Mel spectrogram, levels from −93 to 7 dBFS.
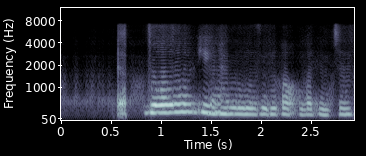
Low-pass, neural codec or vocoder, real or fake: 7.2 kHz; codec, 16 kHz, 0.5 kbps, FreqCodec, smaller model; fake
